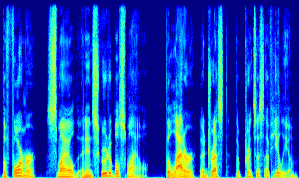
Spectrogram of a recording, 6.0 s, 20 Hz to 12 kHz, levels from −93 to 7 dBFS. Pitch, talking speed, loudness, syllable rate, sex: 140 Hz, 130 wpm, -21 LUFS, 4.8 syllables/s, male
